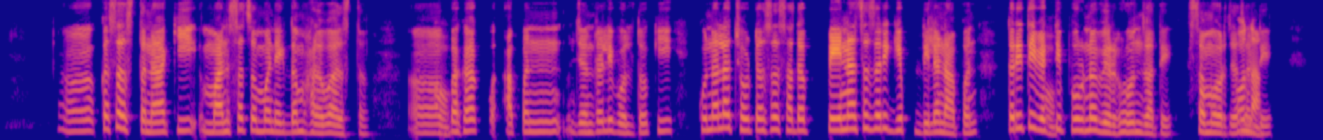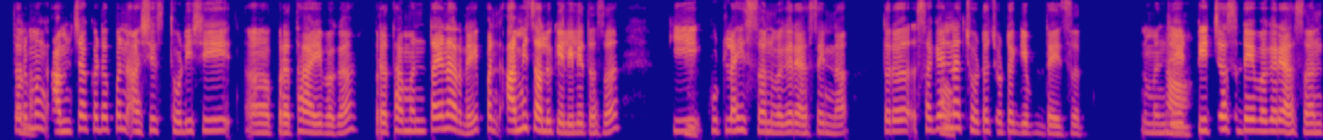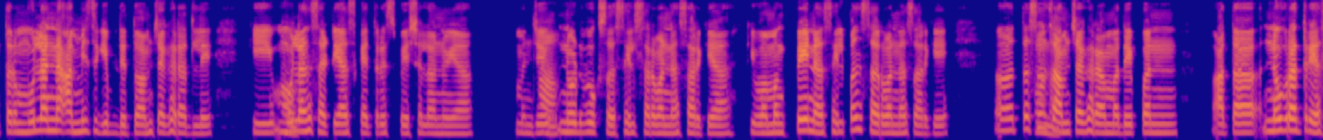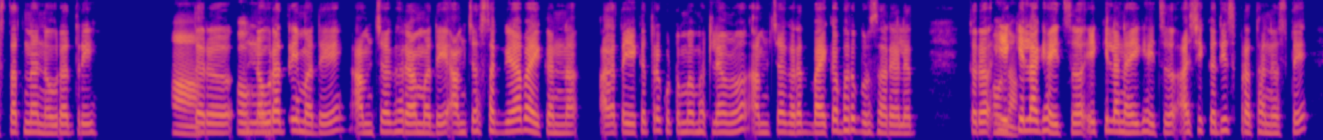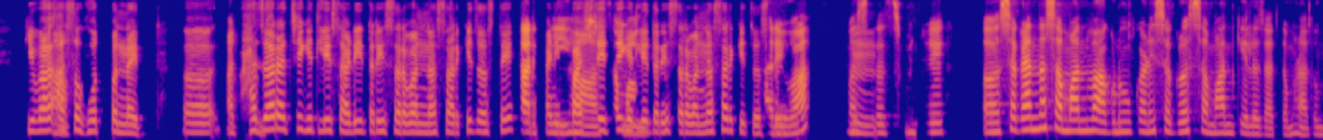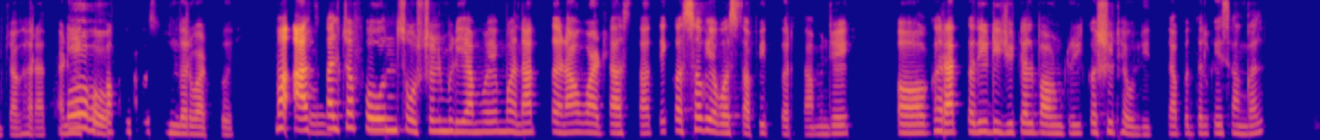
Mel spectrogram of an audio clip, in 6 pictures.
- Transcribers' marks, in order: tapping; in English: "जनरली"; other background noise
- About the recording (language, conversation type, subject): Marathi, podcast, घरात शांतता आणि सुसंवाद तुम्ही कसा टिकवता?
